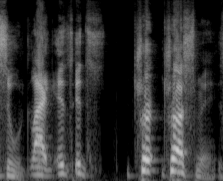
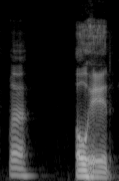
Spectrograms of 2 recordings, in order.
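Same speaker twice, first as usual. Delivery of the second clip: ordinary delivery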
